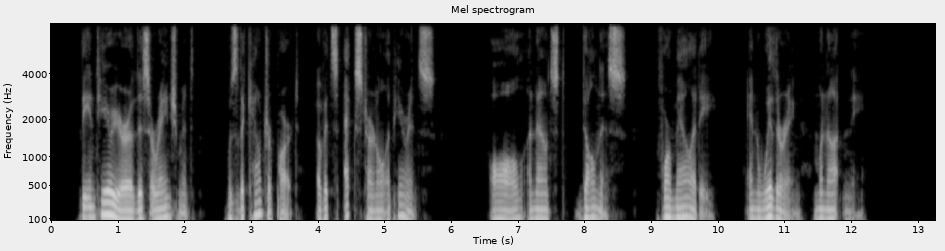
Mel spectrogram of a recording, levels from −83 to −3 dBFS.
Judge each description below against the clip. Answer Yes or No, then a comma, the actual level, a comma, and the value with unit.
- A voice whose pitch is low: Yes, very low, 95 Hz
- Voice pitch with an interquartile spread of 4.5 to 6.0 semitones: No, average, 3.1 semitones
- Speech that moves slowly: Yes, slow, 80 wpm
